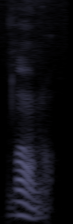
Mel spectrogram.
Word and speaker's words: Marmo: Marmo. Yep. Am I pronouncing it right?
